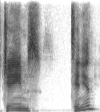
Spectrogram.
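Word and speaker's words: James Tynion: his name wrong it's james tinion we added an extra syllable on it but people love uh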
